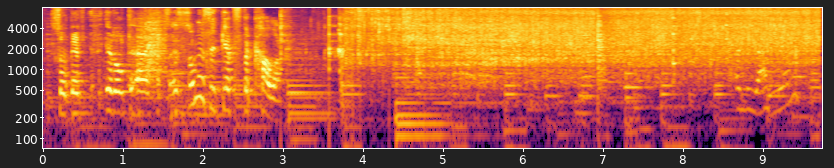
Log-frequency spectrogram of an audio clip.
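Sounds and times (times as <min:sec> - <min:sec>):
speech: 0:00.2 - 0:04.6
meat sizzling in a hot saucepan with vegetable oil: 0:03.4 - 0:09.7.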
